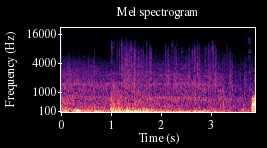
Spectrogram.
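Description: Musket volleys crackle across a battlefield.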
